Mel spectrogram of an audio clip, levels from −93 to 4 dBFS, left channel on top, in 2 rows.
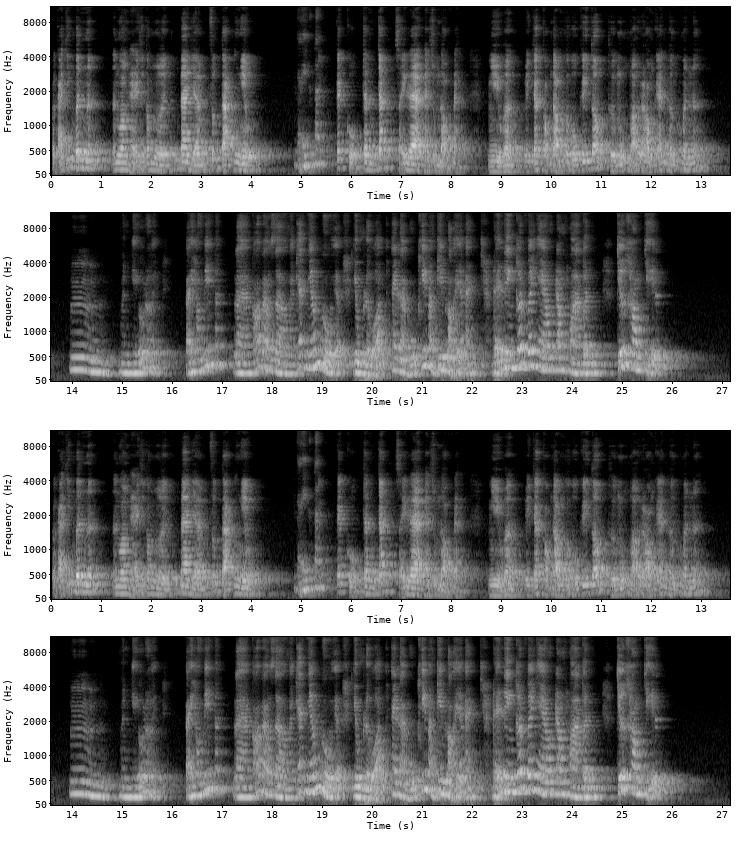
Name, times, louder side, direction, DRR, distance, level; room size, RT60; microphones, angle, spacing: voice 1, 0.0-0.9 1.2-4.0 5.7-8.2 8.7-13.0, left 2 dB, 75° left, 1 dB, 0.4 m, -26 dB
voice 2, 4.9-5.4 13.9-15.7 16.3-24.5 24.9-25.7, right 1 dB, 75° right, -4 dB, 0.8 m, -23 dB
2.1 x 2.1 x 3.2 m, 1.1 s
head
